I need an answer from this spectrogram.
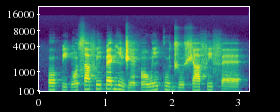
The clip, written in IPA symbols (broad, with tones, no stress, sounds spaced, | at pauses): o˧ k͡p i˨ ɡ ɔ̃˨˦ s a˦ f ĩ˦ k͡p ɛ˦ ɡ ĩ˦˨ d͡ʒ ɛ̃˨ h ɔ̃˧ w ĩ˦ k u˧ d͡ʒ u˨ ʃ a˧ f i˧ f ɛ˨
